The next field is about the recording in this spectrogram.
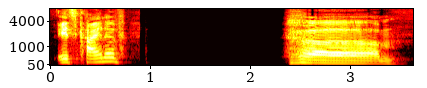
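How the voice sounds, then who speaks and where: A man's voice: on the high side, drawn-out words, smooth, no room sound, studio quality. A young man co-hosting a gaming podcast, rambling and swearing as he tells stories in casual chat. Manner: rambling, profane, animated storytelling. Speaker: podcast co-host.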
